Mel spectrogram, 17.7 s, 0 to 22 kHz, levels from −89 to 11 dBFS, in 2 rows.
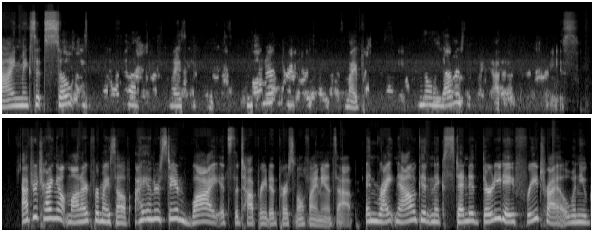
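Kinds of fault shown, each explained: Speech suppressed in double talk: From about 0.92 s to 8.3 s the talker's speech repeatedly sinks, dulls and breaks up in pieces, at its deepest dropping around 25 dB, across most of that stretch. This coincides with the far end speaking at the same time. The likely cause is an echo canceller that could not tell the near talker from the loudspeaker echo during double talk and turned everything down together.
Other side's voice leaking through: A second voice can be heard under the talker at 1.05–3.68 s, 4.03–4.23 s, 4.63–5.07 s, 5.76–6.94 s and 7.61–8.34 s. It sits roughly 10 dB below the main speech, except in the last stretch, where it is far fainter, around 25 dB down. It is likely the far end's loudspeaker playback reaching the microphone because the echo canceller did not fully remove it.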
